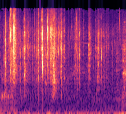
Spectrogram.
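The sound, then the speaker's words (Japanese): Crinkling plastic packets of dried toppings and powdered soup from a cup of noodles, a dense run of sharp, bright rustles and crackles lasting a couple of seconds with no talking. “なんか袋が入ってるぞこれ火薬と粉末スープが入ってるね両方とも先に入れるやつだね”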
